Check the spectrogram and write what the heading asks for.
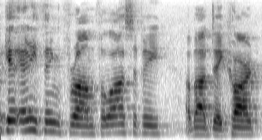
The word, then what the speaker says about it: Descartes: Do you notice a third of the language is silent? It's not Descartes, it's Descartes. Descartes.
